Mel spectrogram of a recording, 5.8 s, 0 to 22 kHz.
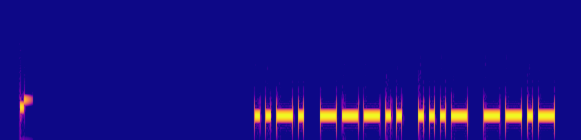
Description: Morse code, heard as a keyed tone, about 21 wpm, 700 Hz. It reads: F8VQ
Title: DXCC-100 Call Signs - 4 Characters - 22wpm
